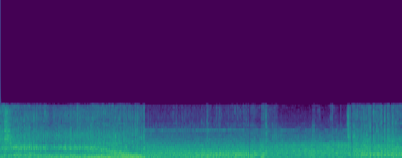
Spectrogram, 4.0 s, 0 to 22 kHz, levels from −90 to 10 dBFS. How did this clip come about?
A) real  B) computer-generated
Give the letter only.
A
